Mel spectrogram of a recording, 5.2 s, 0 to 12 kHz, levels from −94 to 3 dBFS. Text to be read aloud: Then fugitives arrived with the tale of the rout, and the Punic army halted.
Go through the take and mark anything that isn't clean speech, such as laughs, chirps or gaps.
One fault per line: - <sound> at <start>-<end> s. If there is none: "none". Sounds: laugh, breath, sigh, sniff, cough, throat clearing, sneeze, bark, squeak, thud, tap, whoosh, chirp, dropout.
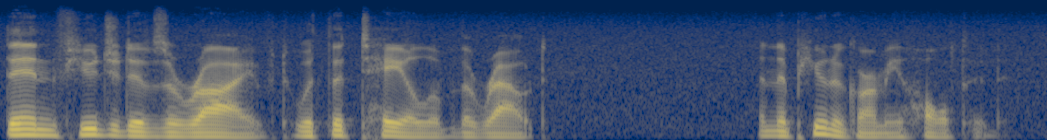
none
